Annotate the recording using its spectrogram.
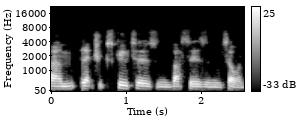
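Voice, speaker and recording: A man speaks at a moderate pace, with a dry, close sound and no echo. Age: 60s. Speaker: electric vehicle industry expert. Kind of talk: panel talk. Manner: hesitant, many fillers.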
